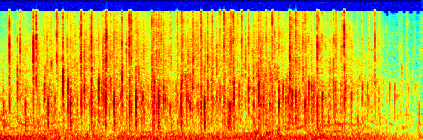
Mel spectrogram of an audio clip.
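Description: Small audience applauding, the clapping tailing off near the end.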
